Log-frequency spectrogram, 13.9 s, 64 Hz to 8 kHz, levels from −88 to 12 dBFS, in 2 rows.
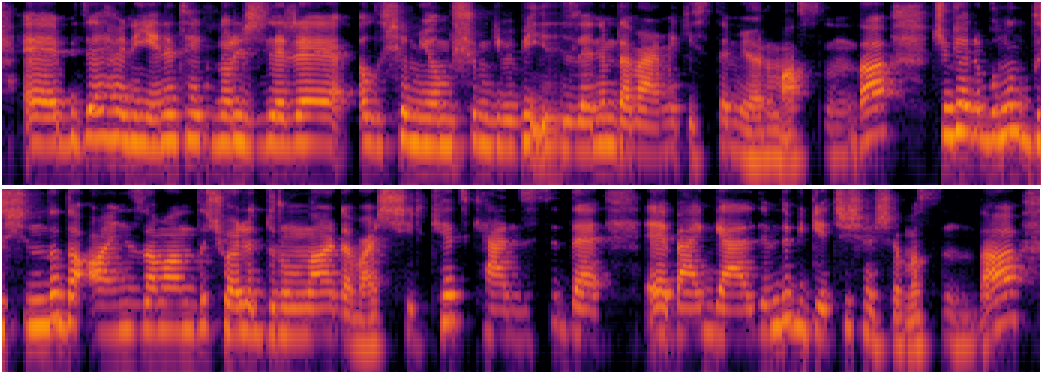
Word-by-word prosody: Eee, 190 0 +3
bir 210 0 -4
de, 230 -1 +3
hani, 210 -3 0
yeni 200 +3 +2
teknolojilere 195 -2 +2
alışamıyormuşum 185 -1 0 0.2
gibi 175 0 -5
bir 185 -2 -2
izlenim 170 +2 -2
de 165 -2 +1
vermek 160 +1 -1
istemiyorum 140 -2 -1
aslında. 145 - +2 0.3
Çünkü, 245 +1 +3
hani, 245 -4 +1
bunun 235 0 0
dışında 215 +4 +1
da 230 - +4
aynı 190 +1 -1
zamanda 195 +1 0
şöyle 180 -4 0
durumlar 175 0 0
da 150 -3 0
var: 125 +1 0
Şirket 245 -8 0
kendisi 165 +5 -1
de, 165 -3 -1 0.3
eee, 180 - +1
ben 175 +1 0
geldiğimde 190 +8 -1
bir 210 -3 -5
geçiş 190 +3 -1
aşamasında, 135 - -1
185 Hz, 145 wpm, -20 LUFS, 170-205 Hz, 0.3 s, da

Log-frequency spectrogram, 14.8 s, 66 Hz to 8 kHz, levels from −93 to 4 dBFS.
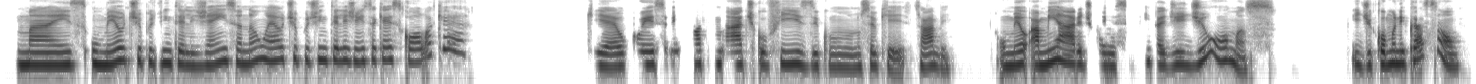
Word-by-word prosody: Mas 200 0 +2
o 220 - +4
meu 215 +5 +4
tipo 250 -2 -3
de 230 - -2
inteligência 220 +2 0
não 255 +6 +1
é 255 +1 +2
o 270 - -1
tipo 270 -2 -4
de 260 +3 -3
inteligência 255 -1 0
que 265 - -4
a - - 0
escola 245 +2 -1
quer 455 -6 -3 1.2
que 195 - -4
é 185 0 +1
o 190 - -2
conhecimento 220 - -3
matemático, 210 -1 0
físico 200 -3 -2
não 175 -1 -5
sei 190 +2 -3
o - - -15
quê, 155 -5 -4
sabe? 175 -3 -1 0.4
O 185 - -3
meu 205 +3 +4
a 200 - +7
minha 235 +7 +5
área 215 - +5
de 200 - -5
conhecimento 190 +3 -7
é 200 - +2
de 195 +2 -3
idiomas 240 +5 0 0.8
e 210 - -2
de 200 +2 -2
comunicação. 210 -4 +3
210 Hz, 165 wpm, -24 LUFS, 195-250 Hz, 1.2 s, a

